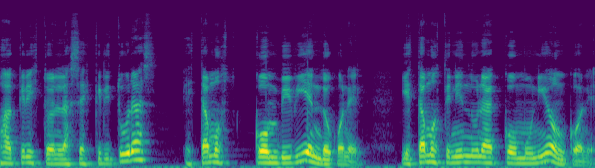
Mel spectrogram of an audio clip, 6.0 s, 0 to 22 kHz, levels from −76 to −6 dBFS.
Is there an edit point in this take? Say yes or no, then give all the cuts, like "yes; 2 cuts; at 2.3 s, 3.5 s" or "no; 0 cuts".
no; 0 cuts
